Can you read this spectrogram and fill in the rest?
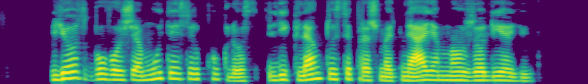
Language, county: Lithuanian, Marijampolė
